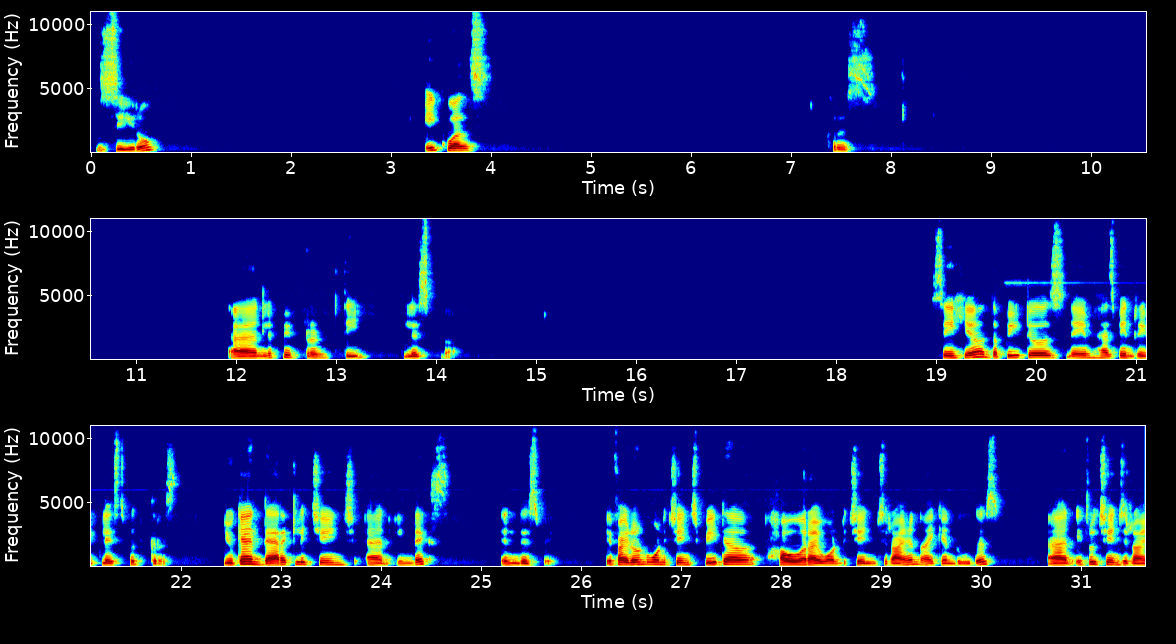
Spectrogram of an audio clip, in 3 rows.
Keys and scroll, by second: 13.7 Return, 16.9 ctrl+r, 30.2 ctrl+r.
